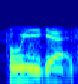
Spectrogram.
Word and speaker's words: Puig: Puig.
